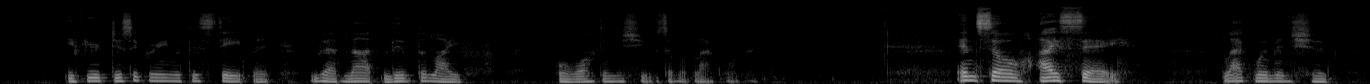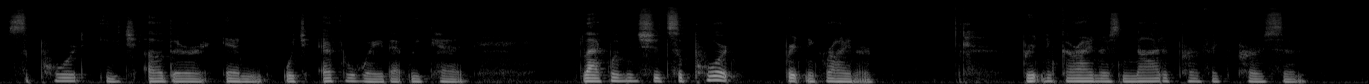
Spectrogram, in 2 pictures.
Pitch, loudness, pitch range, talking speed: 135 Hz, -38 LUFS, 125-150 Hz, 110 wpm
